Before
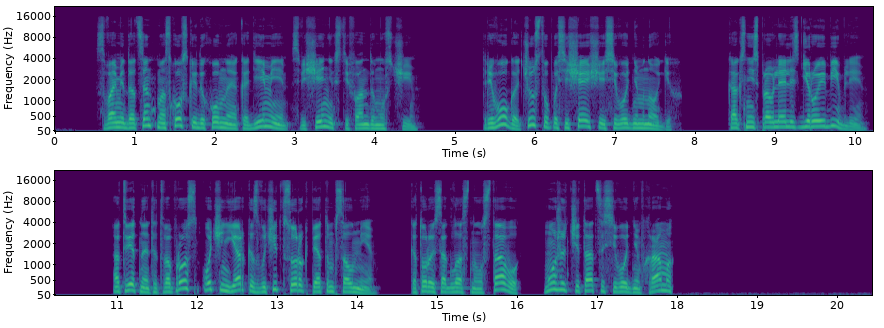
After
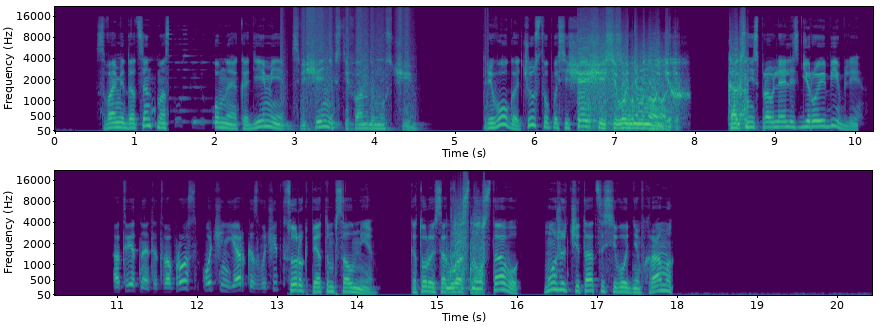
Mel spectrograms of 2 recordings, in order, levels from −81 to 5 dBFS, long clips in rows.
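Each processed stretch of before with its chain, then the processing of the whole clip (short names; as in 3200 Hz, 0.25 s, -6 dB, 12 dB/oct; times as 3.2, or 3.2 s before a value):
1.41–2 CVSD 64 kbps + HPF 190 Hz + metallic resonator 320 Hz, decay 0.52 s, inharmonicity 0.03
2.81–5.42 block floating point 3-bit + notches 50/100/150/200/250/300 Hz
6.52–8.66 echo 0.107 s -12.5 dB + overdrive pedal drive 36 dB, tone 3100 Hz, clips at -12 dBFS
10.03–13.13 HPF 450 Hz 24 dB/oct + resonant high shelf 2300 Hz -11.5 dB, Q 1.5
15.11–15.59 HPF 190 Hz 6 dB/oct + overdrive pedal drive 29 dB, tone 4600 Hz, clips at -13 dBFS
whole clip: dry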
